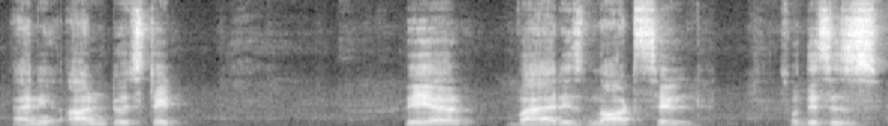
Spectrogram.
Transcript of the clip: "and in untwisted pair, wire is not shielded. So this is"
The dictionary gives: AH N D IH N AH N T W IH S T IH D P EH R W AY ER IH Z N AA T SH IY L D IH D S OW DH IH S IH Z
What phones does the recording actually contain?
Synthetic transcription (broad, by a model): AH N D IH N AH N T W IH S T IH D P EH R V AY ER IH Z N AA T S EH L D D S OW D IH S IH Z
